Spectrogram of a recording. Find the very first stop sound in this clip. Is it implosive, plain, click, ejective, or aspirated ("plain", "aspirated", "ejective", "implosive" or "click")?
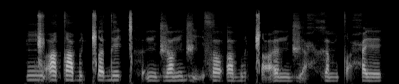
click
